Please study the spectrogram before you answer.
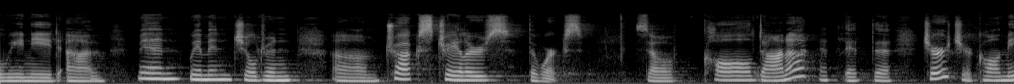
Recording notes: Live Worship Service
